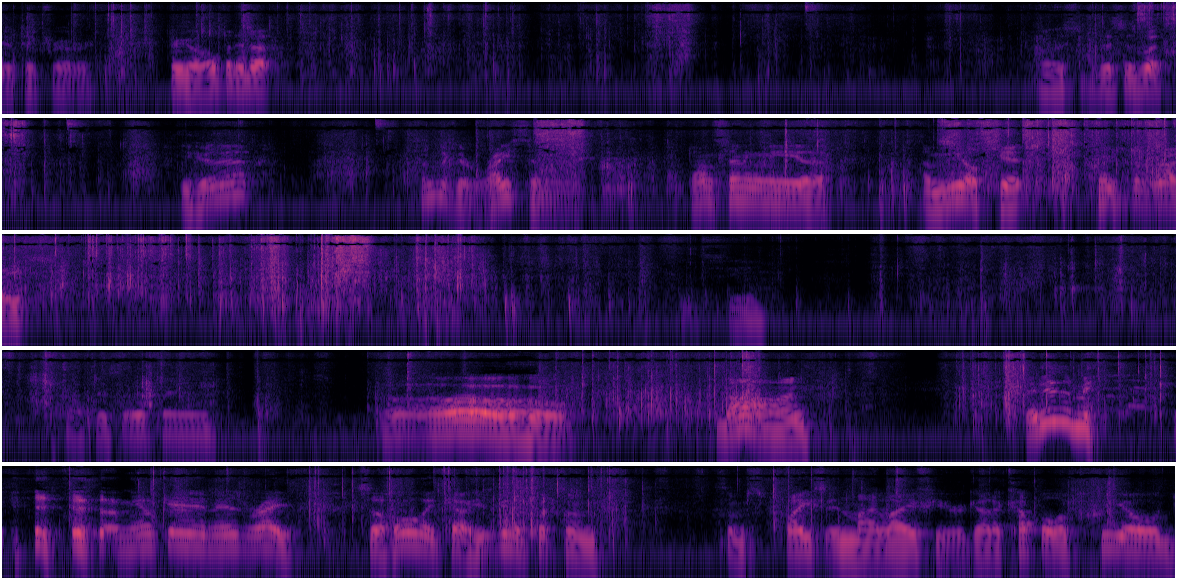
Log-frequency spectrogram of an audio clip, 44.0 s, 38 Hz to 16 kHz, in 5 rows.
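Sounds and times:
wrapping paper tearing and crinkling: 0.0 - 23.3, 24.1 - 44.0
paper ripping: 11.5 - 15.0, 15.6 - 21.9, 29.2 - 32.7, 33.6 - 40.1.

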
